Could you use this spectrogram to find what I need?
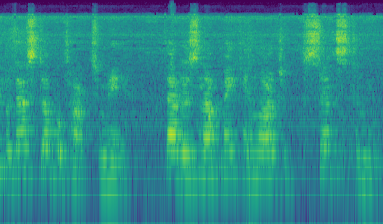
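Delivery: ordinary delivery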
